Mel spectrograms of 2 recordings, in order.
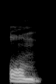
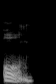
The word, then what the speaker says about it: Aum: It created with the energy, with the sound of Om. And it is Om which became transformed into what we understand as three syllables, A-U-M, which actually symbolize the power of creation, sustenance, and dissolution.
